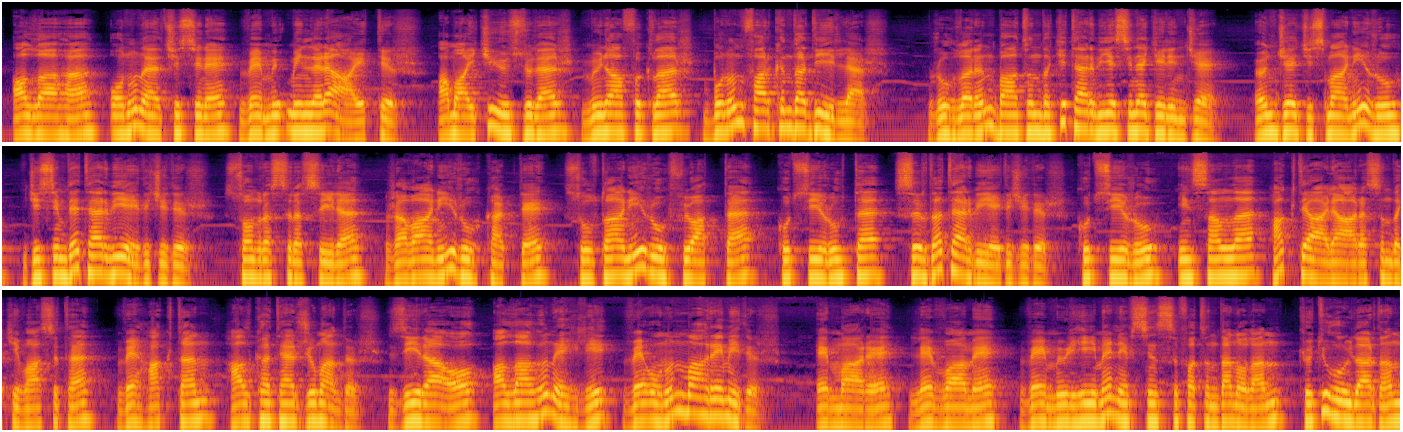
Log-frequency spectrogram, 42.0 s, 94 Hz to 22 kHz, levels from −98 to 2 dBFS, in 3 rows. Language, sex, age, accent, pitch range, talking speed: Turkish, male, 30-49, native, 120-140 Hz, 90 wpm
